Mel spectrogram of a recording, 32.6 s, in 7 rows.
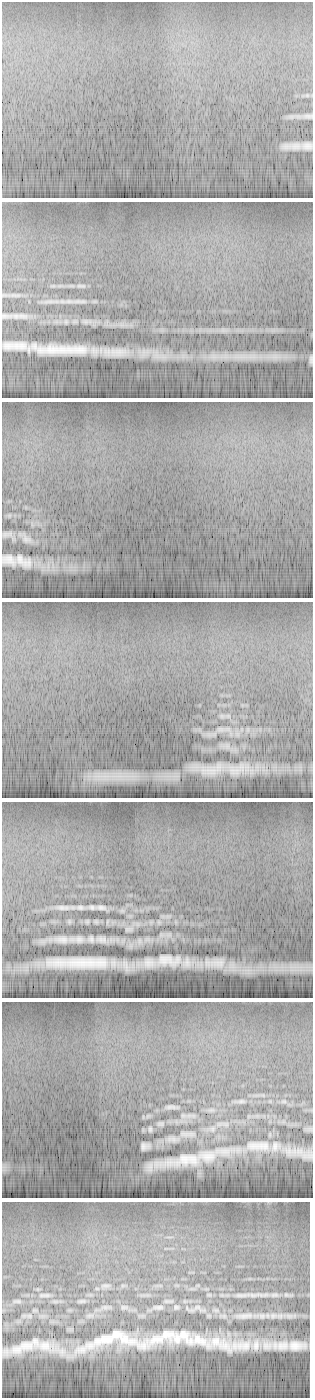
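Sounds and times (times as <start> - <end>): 
flute playing in a cave: 4.0 - 11.5, 15.0 - 24.2, 24.9 - 32.6.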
